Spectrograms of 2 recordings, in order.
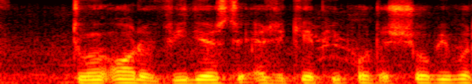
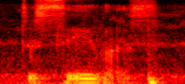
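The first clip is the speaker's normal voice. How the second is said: whispered; slower than usual. Shown as a demonstration. Trailing whisper of the motto.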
